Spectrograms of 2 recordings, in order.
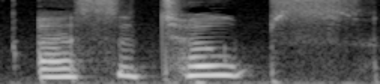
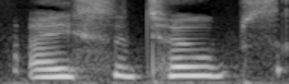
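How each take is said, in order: First: Isotopes said "ASS-uh-topes", slow and rising; higher, questioning isotopes with a misread first vowel; unsure guess. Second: Isotopes said "EYE-suh-topes", a bit higher; isotopes as "EYE-suh-topes", still tentative; tentative correction. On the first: Second guess at the word. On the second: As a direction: try isotopes with a long EYE at the start. Third guess at the word. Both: Acted.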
